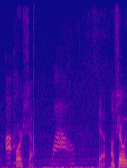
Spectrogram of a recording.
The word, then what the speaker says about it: Porsche: what did they say porsche i know right it's a two syllable award poor show wow yeah i'm sure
